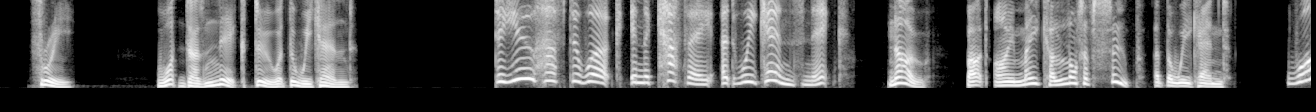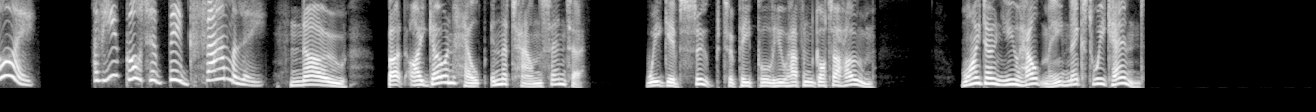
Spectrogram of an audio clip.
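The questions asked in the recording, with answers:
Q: What does Nick do at the weekend?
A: He makes soup and gives it to homeless people in the town centre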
